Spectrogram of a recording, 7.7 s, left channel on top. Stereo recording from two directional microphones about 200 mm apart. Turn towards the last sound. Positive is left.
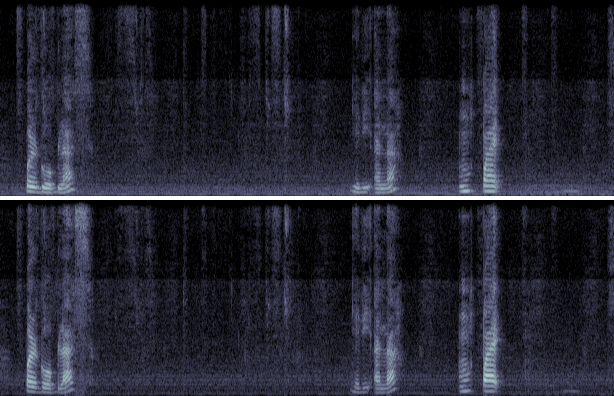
turn(degrees=-40)  # may be behind; listen again after turning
